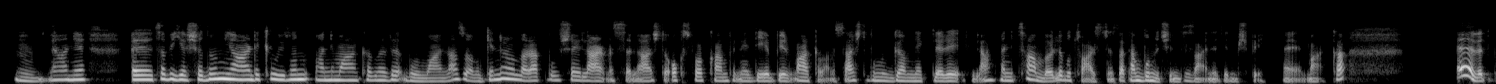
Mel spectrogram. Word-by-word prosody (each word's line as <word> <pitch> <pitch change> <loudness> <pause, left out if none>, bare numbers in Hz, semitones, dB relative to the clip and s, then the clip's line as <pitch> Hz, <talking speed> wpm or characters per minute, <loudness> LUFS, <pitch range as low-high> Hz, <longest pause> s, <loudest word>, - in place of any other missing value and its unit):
Hımm. 165 -7 -4
Yani, 215 +2 +2 0.5
eee, 215 0 +7
tabii 235 +1 +3
yaşadığın 220 +4 +6
yerdeki 230 -1 +6
uygun, 230 +1 +5
hani, 200 -1 +1
markaları 195 0 -1
bulman 150 -2 -5
lazım 240 +5 -2
ama 150 -2 -7
genel 230 - +3
olarak 180 -3 -1
bu 200 -2 -6
şeyler 180 -5 -2
mesela, 175 -4 -6
işte, 180 - -7
Oxford 185 -1 -3
Company 165 -2 -5
diye 160 -1 -1
bir 160 - 0
marka 165 +1 -3
var. - - -12
Mesela, 170 - -5
işte, 190 0 -10
bunun 175 -4 -4
gömlekleri 155 -1 -2
filan, 195 -1 -5
hani, 175 -1 -3
tam, 210 - -1
böyle, 145 +7 0
bu 180 - -3
tarz - - -7
için, - - -9
zaten 180 0 0
bunun 180 -2 +3
için 135 -2 -5
dizayn 155 0 -7
edilmiş - - -9
bir, - - -11 0.2
eee, - - -7
marka. - - -4 1.3
Evet, - - 0
190 Hz, 175 wpm, -23 LUFS, 165-215 Hz, 1.3 s, eee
